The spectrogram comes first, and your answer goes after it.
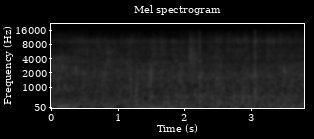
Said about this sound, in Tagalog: ay umuulan dito ngayon sa Oman guys.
